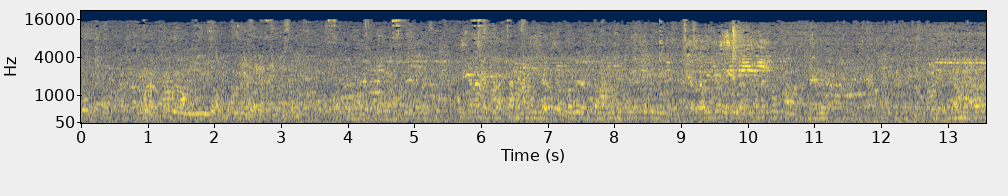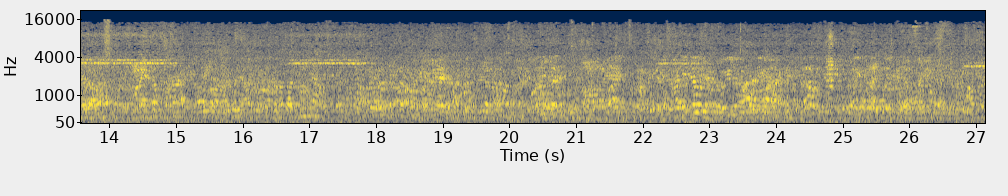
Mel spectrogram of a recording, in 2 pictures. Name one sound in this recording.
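Several men talk nearby in a low, steady murmur.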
